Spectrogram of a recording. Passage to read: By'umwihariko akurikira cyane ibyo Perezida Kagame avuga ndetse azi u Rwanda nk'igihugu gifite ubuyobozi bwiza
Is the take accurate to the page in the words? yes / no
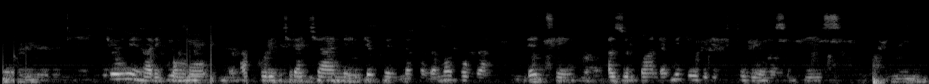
no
